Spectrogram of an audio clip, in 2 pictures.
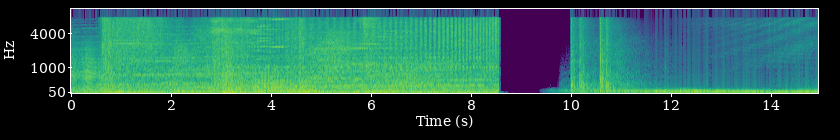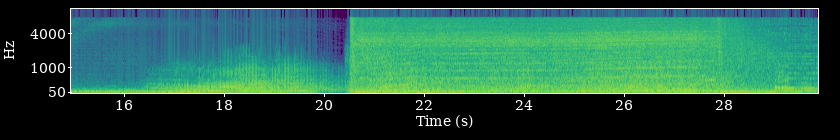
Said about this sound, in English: okay, you heard a trailer there for the Gareth Edwards film Godzilla, uh, also got starring, well, sort of not also got, we got starring uh, Aaron Taylor Johnson, um, Ken Watanabe, uh, Elizabeth Olsen, Sally Hawkins, Juliette Binoche, Bryan Cranston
